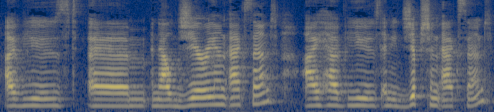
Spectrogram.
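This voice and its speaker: Bright-voiced woman accent coach, low pitch. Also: fairly even intonation, slow pace. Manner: patient teacher, demonstrates sounds. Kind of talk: casual interview explanation.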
